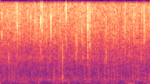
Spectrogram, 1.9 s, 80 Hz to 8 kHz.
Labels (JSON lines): {"label": "biophony", "recorder": "SoundTrap 300"}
